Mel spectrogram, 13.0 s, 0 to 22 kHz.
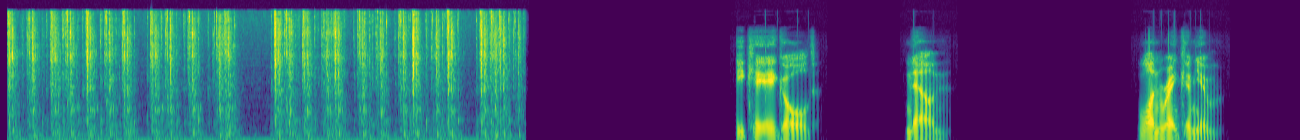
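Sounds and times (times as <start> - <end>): typewriter keystrokes clattering: 0.1 - 5.3.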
